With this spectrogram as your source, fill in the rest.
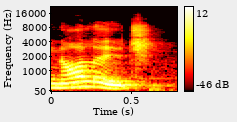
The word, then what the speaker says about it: knowledge: Similarly, knowledge, knowledge, we never pronounce like that. So K is silent there in these words like knee, knowledge, no, night, knife, not, etc.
